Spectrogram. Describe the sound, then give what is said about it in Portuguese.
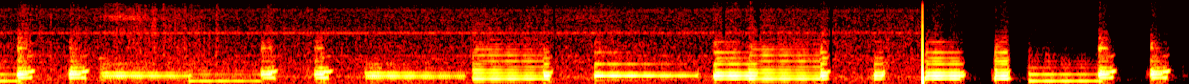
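Telephone on-hold tone during a call: tinny, band-limited electronic notes in a repeating melodic pattern, broken into short phrases by brief gaps, playing alone at a low, even level. “ele tá passando informação aqui, eu vi que está ligado duas vezes, aí eu botei ele em espera.”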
